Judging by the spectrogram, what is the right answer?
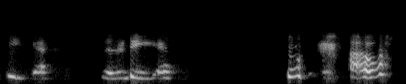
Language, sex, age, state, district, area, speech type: Dogri, female, 18-30, Jammu and Kashmir, Jammu, rural, conversation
